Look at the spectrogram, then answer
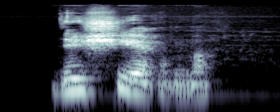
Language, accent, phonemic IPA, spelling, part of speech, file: French, Canada, /de.ʃiʁ.mɑ̃/, déchirement, noun, LL-Q150 (fra)-déchirement.wav
- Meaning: act of tearing something to pieces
